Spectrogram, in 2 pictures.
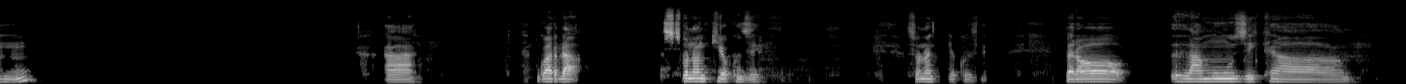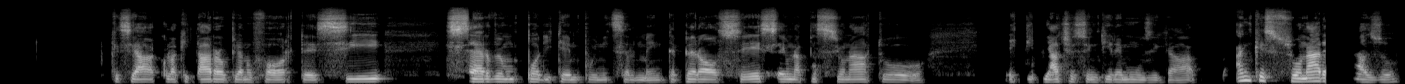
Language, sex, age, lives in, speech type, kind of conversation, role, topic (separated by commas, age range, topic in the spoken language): Italian, male, 25-29, Italy, conversation, unstructured, none, Quale hobby ti ha insegnato qualcosa di importante?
